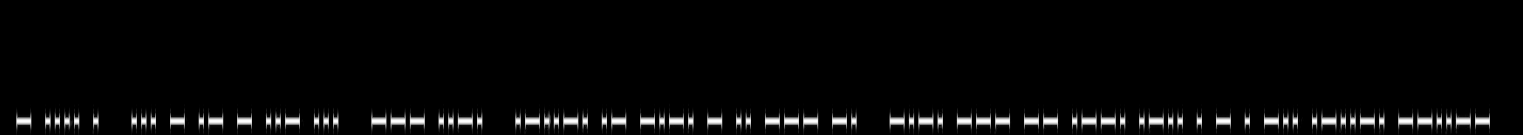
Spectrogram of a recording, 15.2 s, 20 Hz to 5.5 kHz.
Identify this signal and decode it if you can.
Morse code, heard as a keyed tone, about 25 wpm, 600 Hz. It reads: THE STATUS OF "ACTION COMPLETED",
